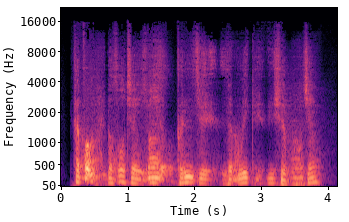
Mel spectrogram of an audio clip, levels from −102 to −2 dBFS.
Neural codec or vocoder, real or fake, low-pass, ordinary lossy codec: codec, 44.1 kHz, 0.9 kbps, DAC; fake; 19.8 kHz; MP3, 64 kbps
